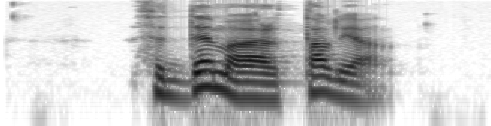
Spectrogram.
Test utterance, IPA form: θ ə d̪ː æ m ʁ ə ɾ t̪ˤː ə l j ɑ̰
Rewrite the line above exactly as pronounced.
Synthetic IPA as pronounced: θ ə d̪ː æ m ʁ ə ɾ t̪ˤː ɑ l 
